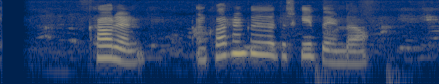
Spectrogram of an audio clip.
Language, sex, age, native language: Icelandic, male, 12, Icelandic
